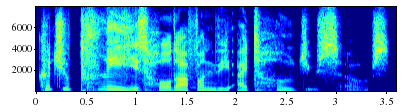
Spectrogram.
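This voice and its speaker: A sardonic unicorn stallion professor from a storybook, acted by a male reader, curt and irritable. The voice is clear and pitched a little above an everyday male tone, with mocking, precise phrasing, recorded very dry. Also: animated, takes it slowly, bright, forceful tone, dry recording, heavily acted. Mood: strained, grumbling.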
